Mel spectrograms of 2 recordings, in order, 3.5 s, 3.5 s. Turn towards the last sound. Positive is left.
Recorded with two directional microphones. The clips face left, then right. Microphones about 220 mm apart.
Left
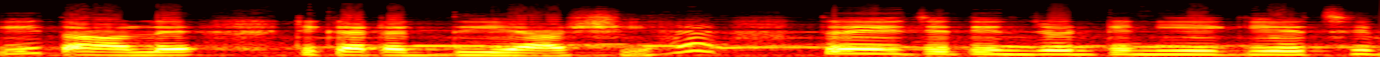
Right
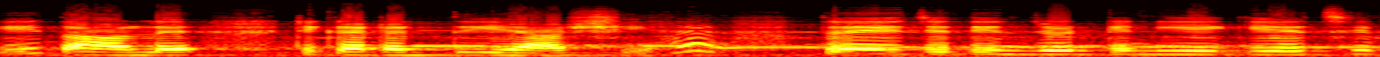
turn(degrees=10)  # may be behind; listen again after turning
